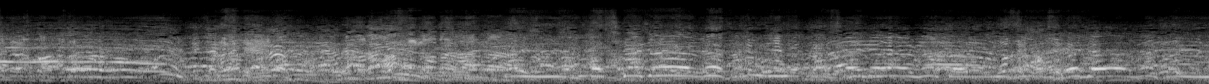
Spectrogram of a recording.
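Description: A crowd of many people talking and calling out over one another, a dense, unbroken babble of voices.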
